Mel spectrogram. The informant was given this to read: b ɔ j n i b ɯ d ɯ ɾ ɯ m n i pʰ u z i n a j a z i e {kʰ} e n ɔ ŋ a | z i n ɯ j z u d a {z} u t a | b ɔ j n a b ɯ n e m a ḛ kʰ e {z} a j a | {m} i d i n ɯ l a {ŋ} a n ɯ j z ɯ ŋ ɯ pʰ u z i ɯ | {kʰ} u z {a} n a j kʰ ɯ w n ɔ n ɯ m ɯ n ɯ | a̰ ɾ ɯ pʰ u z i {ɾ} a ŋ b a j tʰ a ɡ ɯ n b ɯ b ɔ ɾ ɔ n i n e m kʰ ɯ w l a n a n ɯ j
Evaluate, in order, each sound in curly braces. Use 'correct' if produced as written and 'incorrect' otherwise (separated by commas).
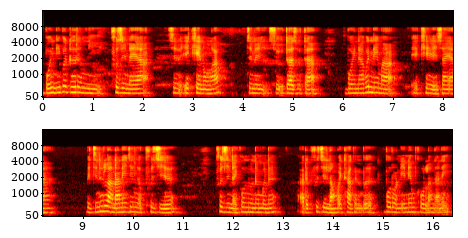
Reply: correct, correct, correct, incorrect, incorrect, incorrect, incorrect, incorrect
